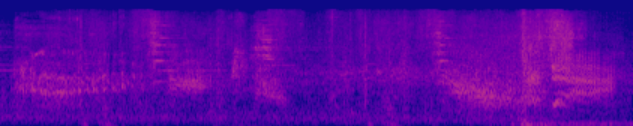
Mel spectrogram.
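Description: A heavy hammer thuds into a creature.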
